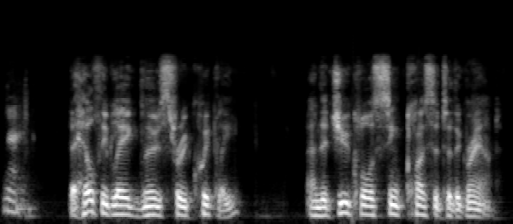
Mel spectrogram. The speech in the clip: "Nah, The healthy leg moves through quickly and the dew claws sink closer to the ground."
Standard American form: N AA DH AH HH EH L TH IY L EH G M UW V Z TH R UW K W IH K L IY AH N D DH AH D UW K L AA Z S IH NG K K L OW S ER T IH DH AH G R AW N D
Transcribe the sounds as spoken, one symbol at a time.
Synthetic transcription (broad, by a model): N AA DH AH HH EH L TH IY L EH G M UW V Z TH R UW K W IH K L IY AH N DH AH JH UW K L AA Z S IH NG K K L OW S ER T IH DH AH G R AW N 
